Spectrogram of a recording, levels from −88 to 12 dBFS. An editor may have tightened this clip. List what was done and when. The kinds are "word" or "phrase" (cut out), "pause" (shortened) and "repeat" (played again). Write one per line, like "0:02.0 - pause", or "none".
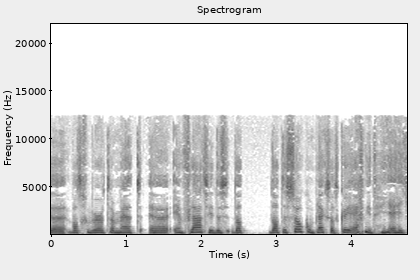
none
